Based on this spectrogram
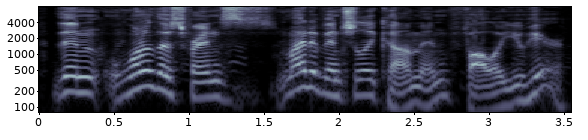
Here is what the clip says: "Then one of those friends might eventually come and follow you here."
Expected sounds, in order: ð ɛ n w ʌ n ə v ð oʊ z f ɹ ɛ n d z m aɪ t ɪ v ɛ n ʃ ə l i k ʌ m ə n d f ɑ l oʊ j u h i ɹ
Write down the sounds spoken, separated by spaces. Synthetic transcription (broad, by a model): ð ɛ n w ʌ n ə v ð oʊ z f ɹ ɛ n d z m aɪ t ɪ v ɛ n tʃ l i k ʌ m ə n f ɑ l oʊ j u h i ɹ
